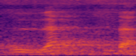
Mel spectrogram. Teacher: Za ujung lidah, za sama sa satu tempat ya nih.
